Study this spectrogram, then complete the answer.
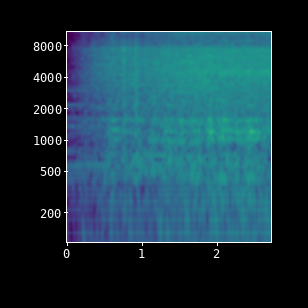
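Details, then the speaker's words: Car that suddenly stopped pulling: steady airy hiss swelling louder over a few seconds with almost no engine rumble beneath; loss of power, cause suspected, not confirmed. "Customer states, "My car just stopped pulling all of a sudden.""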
